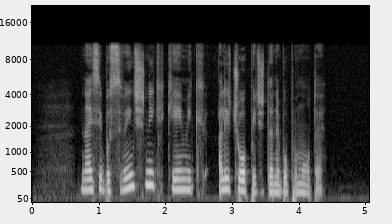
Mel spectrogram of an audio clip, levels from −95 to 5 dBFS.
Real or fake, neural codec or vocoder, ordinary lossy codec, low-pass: real; none; none; 10.8 kHz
